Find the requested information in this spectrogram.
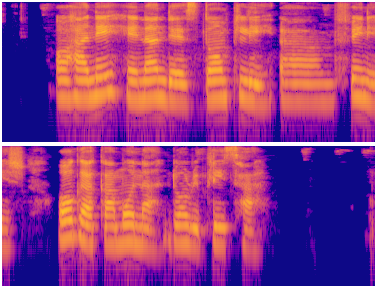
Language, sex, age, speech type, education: Nigerian Pidgin, female, 30-45, spontaneous, tertiary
